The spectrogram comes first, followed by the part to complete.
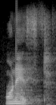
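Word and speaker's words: honest: তারপরে এখানে অনেস্ট, এইচ আছে কিন্তু এইচ এর উচ্চারণ হয়নি, এখানে বাউলের উচ্চারণ হয়েছে, ওর উচ্চারণ হয়েছে অনেস্ট, তাই আমরা এখানে এন লিখব, এন অনেস্ট, এখানে অবশ্যই এন হবে।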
